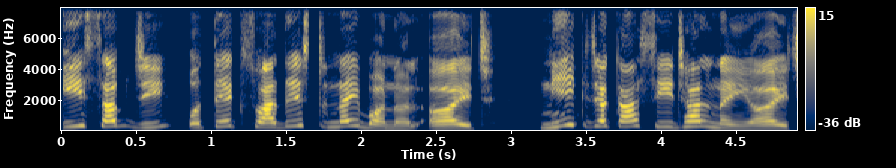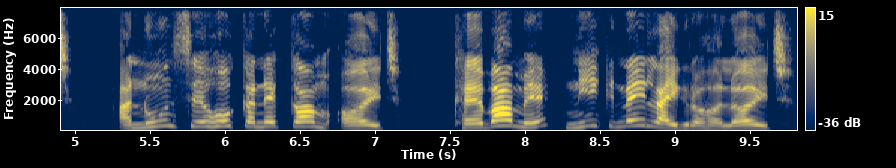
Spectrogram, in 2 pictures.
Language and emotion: Maithili, neutral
